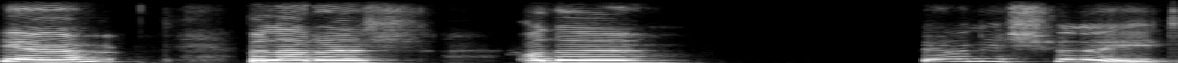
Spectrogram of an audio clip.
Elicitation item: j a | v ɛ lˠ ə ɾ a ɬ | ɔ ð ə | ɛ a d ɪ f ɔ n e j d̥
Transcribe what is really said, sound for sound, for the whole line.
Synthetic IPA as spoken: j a | v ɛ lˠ a ɾ a ɬ | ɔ ð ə | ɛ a n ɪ ʃ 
